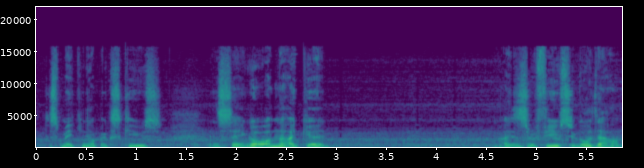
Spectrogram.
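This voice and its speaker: Pausing long and often, a man with a fairly low pitch talks at a moderate pace in monotone, flat intonation. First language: Mizo. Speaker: YouTuber and app developer. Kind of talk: casual vlog monologue. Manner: halting, with many pauses and fillers.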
